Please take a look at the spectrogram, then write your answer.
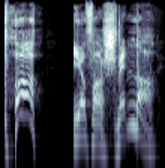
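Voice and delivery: put-on scoffing old skinflint; growling miser. A narrator's reading. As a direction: huff at the wasteful family. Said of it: "Da knurrte der Knöterich".

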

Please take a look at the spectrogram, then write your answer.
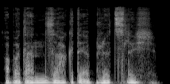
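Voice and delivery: usual speaking voice

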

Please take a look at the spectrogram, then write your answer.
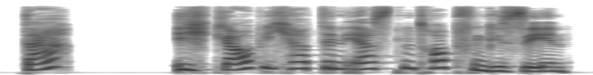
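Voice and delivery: high, fast and delighted; joyful exclaim. A narrator's reading. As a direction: burst out happily at the first raindrop. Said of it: "rief Hildegard freudig aus".

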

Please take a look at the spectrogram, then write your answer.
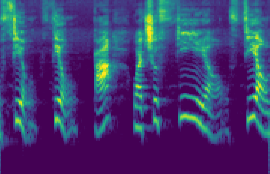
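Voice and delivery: "feel" held long, never clipped; don't say "feel" short and dry; savoured long vowel. Shown as a demonstration. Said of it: "Saboreia essa vogal". ("feel" longo, sem falar seco)

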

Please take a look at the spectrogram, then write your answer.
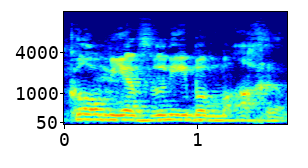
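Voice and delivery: slow mock Russian giantess; hammed-up Russian Olga voice; russian accent in german. Olga voiced, Siberian frost giantess.

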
